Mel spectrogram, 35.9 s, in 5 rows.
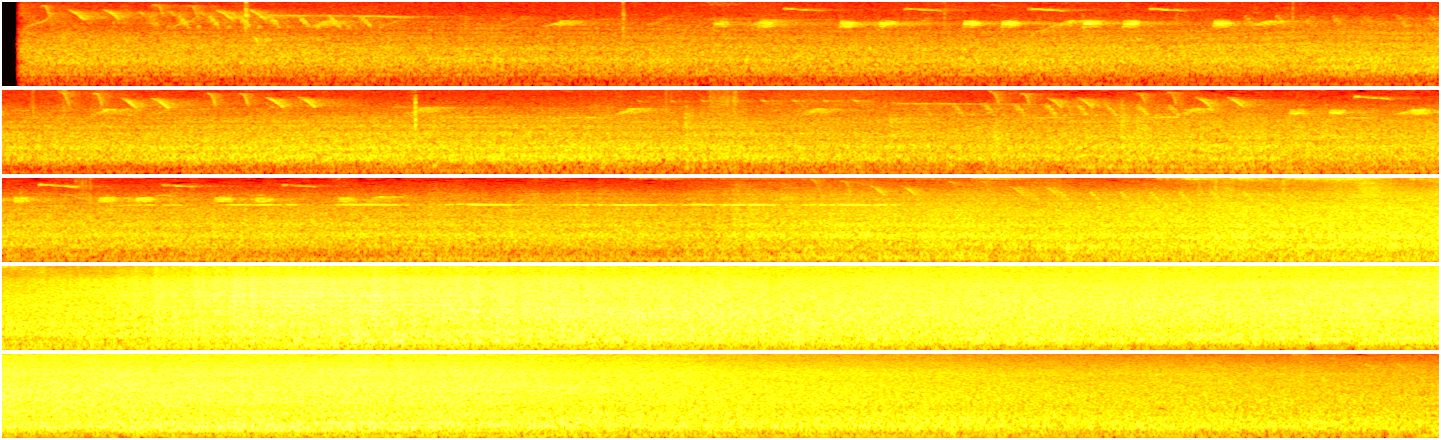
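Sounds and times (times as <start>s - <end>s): train approaching: 0.2s - 35.9s.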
